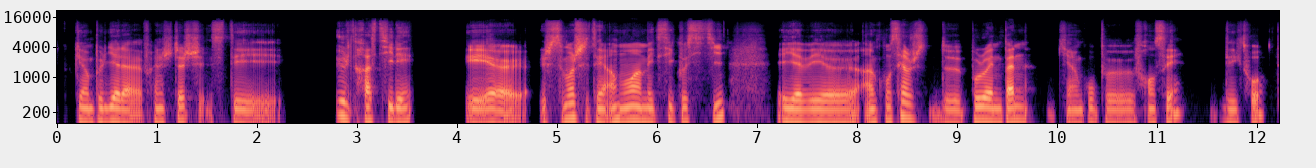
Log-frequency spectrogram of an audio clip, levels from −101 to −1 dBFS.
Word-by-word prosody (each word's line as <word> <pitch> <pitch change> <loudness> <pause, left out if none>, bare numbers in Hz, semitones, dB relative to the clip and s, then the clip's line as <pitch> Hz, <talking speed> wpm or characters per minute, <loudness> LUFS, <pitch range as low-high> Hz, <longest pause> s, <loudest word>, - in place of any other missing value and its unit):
qui - - -4
est - - +2
un 120 - -2
peu 125 - -3
liée 125 +1 +3
à - - +6
la 115 -1 +2
French 120 -2 -5
touch 130 0 +1
c'était, 115 -2 -5 0.6
ultra 160 -6 +2
stylé. 125 -1 -1 0.5
Et - - +5
heu, - - +4 0.3
justement 145 +4 +1
j'étais 120 -5 +3
1 120 - 0
mois 130 +2 +4
à - - +3
Mexico 125 +1 -4
City 145 +6 -3 0.5
et 125 - -2
il - - +1
y 120 - +6
avait, 115 0 +2
heu, 110 0 +1
un 115 - +1
concert 130 +6 +1
juste 135 -4 -4
de 115 -2 -5
Polo& 130 +3 +3
Pan, 120 +2 +6 0.3
qui - - -8
est - - -4
un 110 - -4
groupe, 115 +1 -9
heu, 110 0 -4
français, 115 +12 -3 0.4
d'électro. 115 +8 -4
120 Hz, 190 wpm, -26 LUFS, 115-130 Hz, 0.6 s, à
